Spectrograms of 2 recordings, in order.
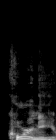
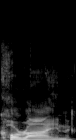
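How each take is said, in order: First: The middle vowel is dropped from the name. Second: The middle vowel is kept in the name. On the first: The speaker calls it wrong. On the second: The speaker calls it right.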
